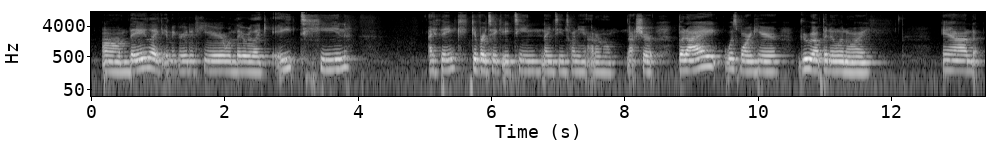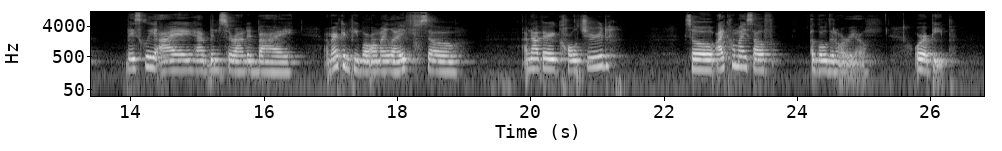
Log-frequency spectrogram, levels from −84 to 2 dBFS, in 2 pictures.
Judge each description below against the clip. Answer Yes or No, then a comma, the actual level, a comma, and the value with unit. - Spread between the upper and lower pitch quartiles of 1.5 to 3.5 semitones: Yes, narrow, 2.4 semitones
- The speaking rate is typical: No, slow, 130 wpm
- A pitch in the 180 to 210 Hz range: Yes, medium, 185 Hz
